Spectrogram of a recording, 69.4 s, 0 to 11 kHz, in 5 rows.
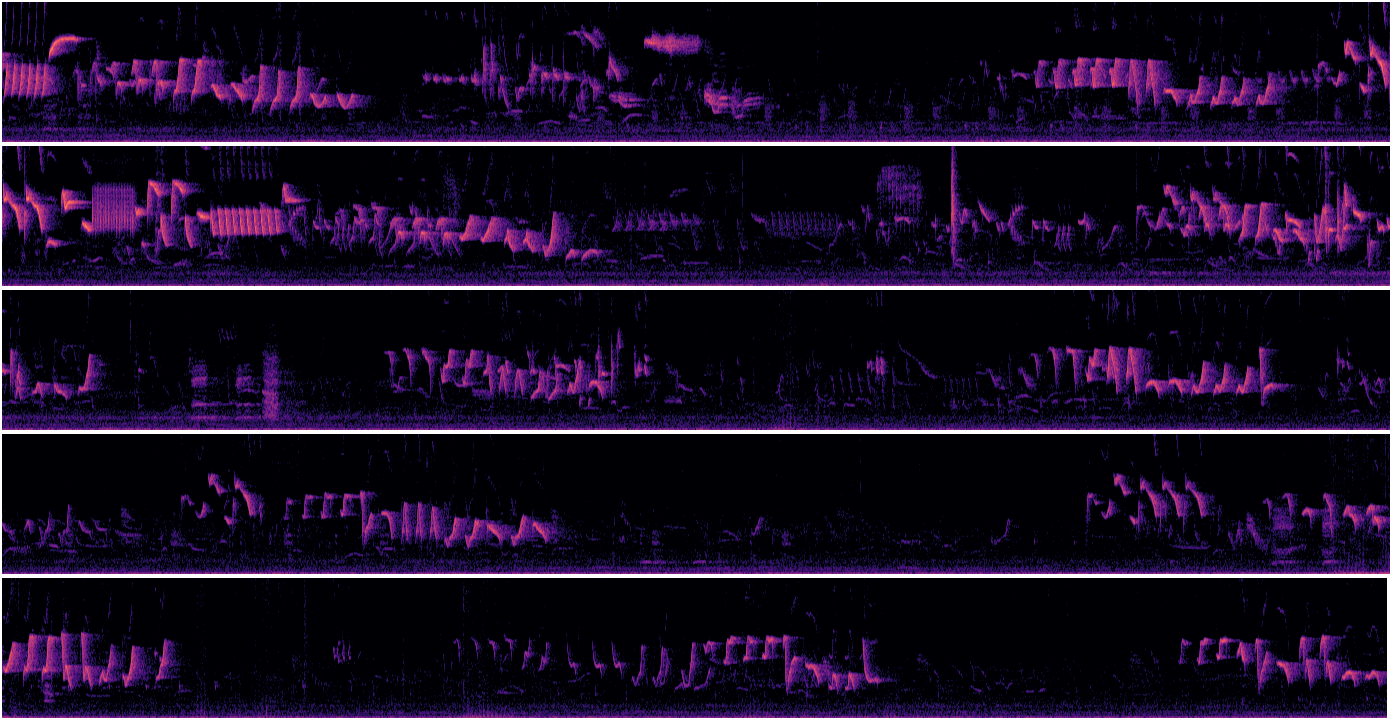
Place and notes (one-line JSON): {"title": "Green Ln, Malton, UK - willow warblers ...", "date": "2020-04-11 07:14:00", "description": "willow warbler ... dpa 4060s to Zoom H5 clipped to twigs ... bird call ... song ... from ... carrion crow ... wood pigeon ... wren ... robin ... buzzard ... red-legged partridge ... dunnock ... blackbird ... wood pigeon ... birds had arrived in the last 24 hours ... upto five willow warblers in constant motion ...", "latitude": "54.12", "longitude": "-0.57", "altitude": "96", "timezone": "Europe/London"}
